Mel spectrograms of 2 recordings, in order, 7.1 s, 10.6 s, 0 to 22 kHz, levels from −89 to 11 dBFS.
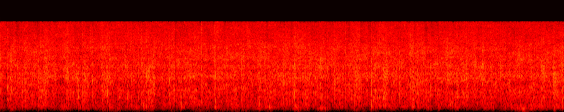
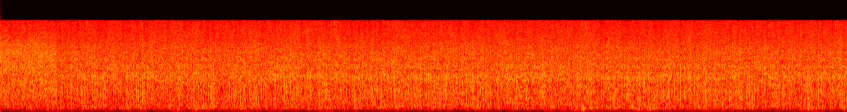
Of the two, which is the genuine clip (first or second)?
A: second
